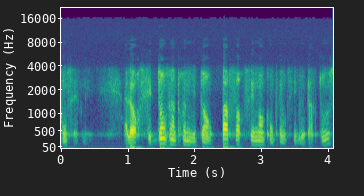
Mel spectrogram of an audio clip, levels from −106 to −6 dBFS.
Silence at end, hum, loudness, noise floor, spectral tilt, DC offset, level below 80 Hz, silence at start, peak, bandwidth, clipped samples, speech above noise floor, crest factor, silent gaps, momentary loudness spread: 0 s; none; -20 LUFS; -47 dBFS; -6 dB/octave; under 0.1%; -50 dBFS; 0 s; 0 dBFS; 15 kHz; under 0.1%; 27 dB; 20 dB; none; 14 LU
